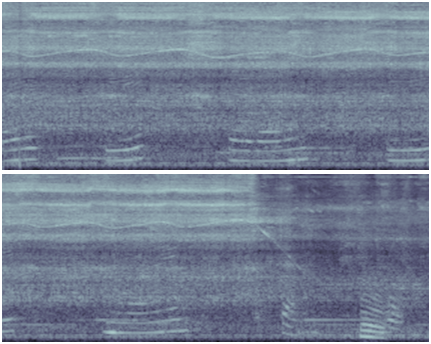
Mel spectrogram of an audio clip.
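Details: Dental drill on a child's decayed tooth, removing soft decay before medication, no anesthesia: steady high-pitched drill whine with the child's voice and background music.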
